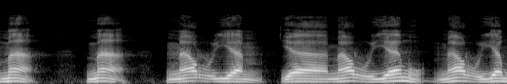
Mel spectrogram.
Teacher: العرب تقول ما ما، مريم يا مريم مريم، فيرققون الميم ويفخمون الراء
